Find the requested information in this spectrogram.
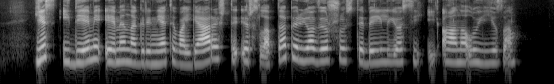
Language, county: Lithuanian, Telšiai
